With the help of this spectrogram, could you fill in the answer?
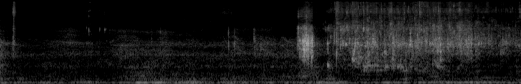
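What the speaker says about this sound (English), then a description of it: "We're gonna add some water." Water pours into a pot of red peas soup set for pressure cooking on a coal stove, starting with a sudden splash and then running as a steady, moderately loud trickle after a quiet lead-in.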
